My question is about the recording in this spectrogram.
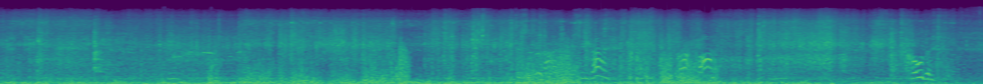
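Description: Mountain bike riding fast down a dirt singletrack: wind buffeting the microphone over a steady low rumble from the tyres on the dirt, with a few sharp knocks as the bike goes over bumps.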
